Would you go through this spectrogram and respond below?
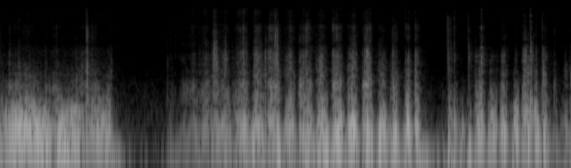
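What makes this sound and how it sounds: Long acrylic nails scratch the textured surface of a large, flat grey plastic board, a solid thin sheet. A dense, low, rough scrape runs for over a second and falls to near-silence. It then gives way to quick, uneven strokes of dry scratching, with a brief pause near the end before the strokes resume.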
